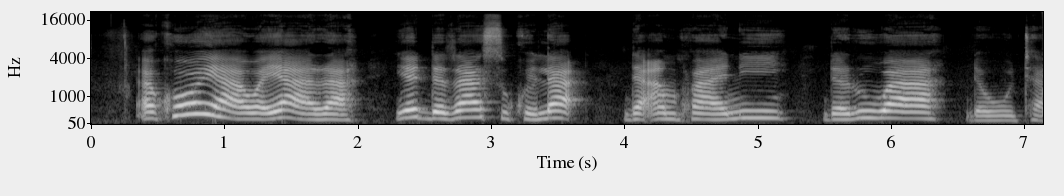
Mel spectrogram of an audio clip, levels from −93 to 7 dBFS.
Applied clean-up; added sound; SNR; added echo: none; none; none; none.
